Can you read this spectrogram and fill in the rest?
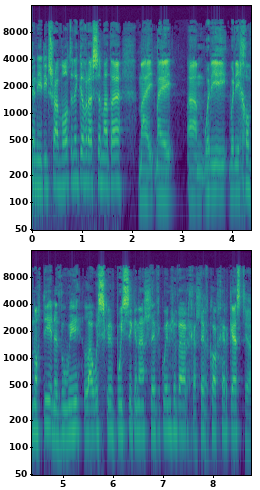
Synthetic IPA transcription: əniditʰravɔdənəɡəvrasəmadɛmama | əːmwɛdiwɛdiχɔvnɔdiənəðuɨlˠawɪskrɪvbʊɨsɪɡənaɬɪvɡwɪnr̥əðɛrχaɬɪvkʰɔχɛrɡɛst

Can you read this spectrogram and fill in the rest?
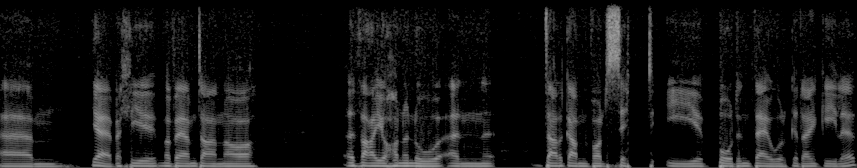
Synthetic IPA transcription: əːm | jɛvɛɬimavɛːamdanɔ | əðajɔɦɔnɔnuːən | d̥arɡanvɔd̥sɪtʰib̥oːdənðɛwrɡədaɡejlˠɪv

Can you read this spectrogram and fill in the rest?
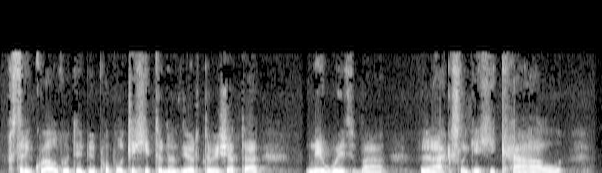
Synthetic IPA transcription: χə̥sd̥ʰaninɡwɛlˠdwɛdɨbɨːðpʰɔbɔlˠɡɛɬidənəðjɔrdəveʃada | nɛwɨðma | vɨːðənakslˠiɡɛɬikʰaːlˠ

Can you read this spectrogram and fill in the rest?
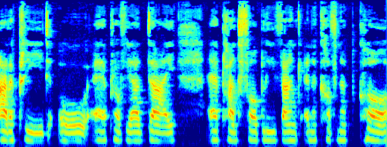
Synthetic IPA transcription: aɾəpʰriːdɔəːpʰrɔvjadaɨəːpʰl̥ˠantfɔblivaŋkʰənəkʰɔvnadkʰlɔː

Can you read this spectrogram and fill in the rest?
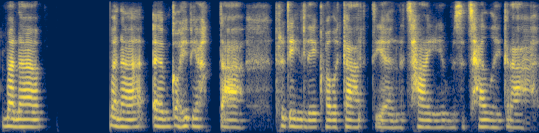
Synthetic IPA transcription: mana | manaəːmɡɔɦɪvjad̥apʰrədejlˠɪɡvɛlˠəɡard̥jənətʰajmsətʰɛlˠɪɡra

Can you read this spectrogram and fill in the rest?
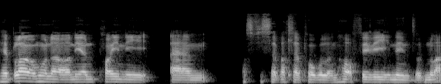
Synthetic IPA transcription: heblˠawɔmhʊnaɔniɔnpʰɔjni | əːm | ɔsfɪsɛvaɬɛpʰɔbɔlˠənɦɔfiviːnendoːdmlˠa̰

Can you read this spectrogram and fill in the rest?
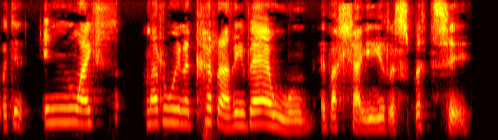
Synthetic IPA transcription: wɛdɪn | ɪnwajθ | maɾuːɨnəkʰəɾaðivɛwnəvaɬajiɾəspətʰɨ

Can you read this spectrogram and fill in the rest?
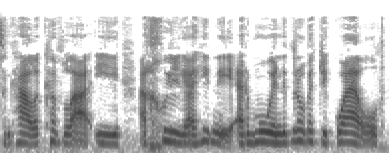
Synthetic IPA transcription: ənkʰajlˠəkʰəvlˠa̰ʔia̰rχwɪlˠjɔ̰ɦɪnḭʔɛ̰rmuːɨnːɪðənuːvɛdiɡwɛlˠd̥

